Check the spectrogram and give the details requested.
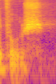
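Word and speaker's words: Vosges: vraiment place de V attention V on écrit mais on ne prononce ni le S ici ni le S à la fin place des ves ok entouré unentouré donc c'est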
